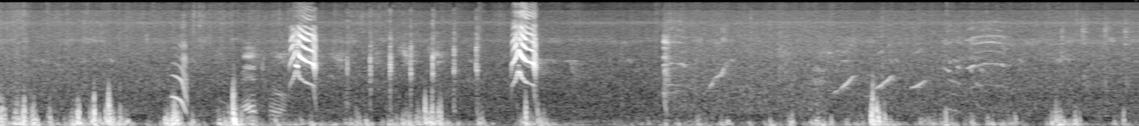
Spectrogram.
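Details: Indian ringneck parakeet kept as a talking pet, letting out a few piercing, harsh screeches among soft chatter-like notes, with frequent low knocks and background rustling.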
